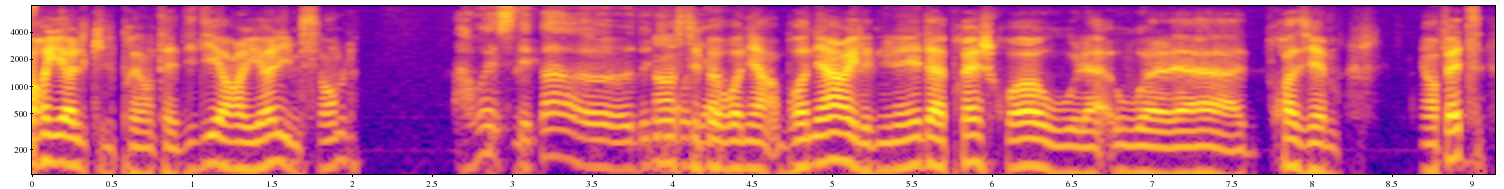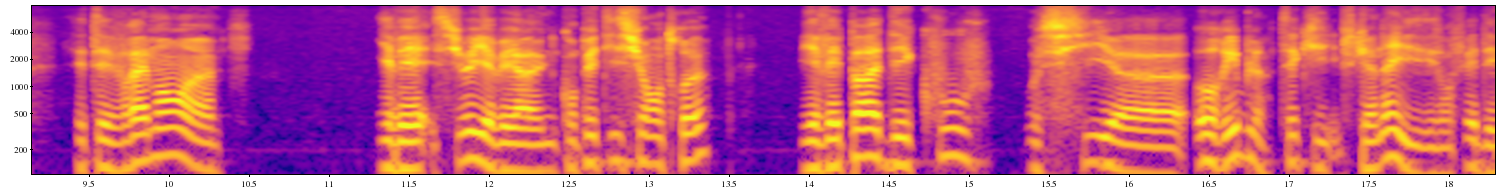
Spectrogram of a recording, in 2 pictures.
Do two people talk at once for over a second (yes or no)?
no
